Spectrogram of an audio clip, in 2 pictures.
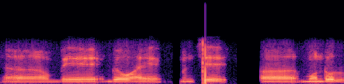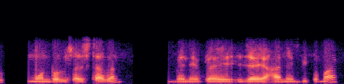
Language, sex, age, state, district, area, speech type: Bodo, male, 45-60, Assam, Baksa, urban, conversation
